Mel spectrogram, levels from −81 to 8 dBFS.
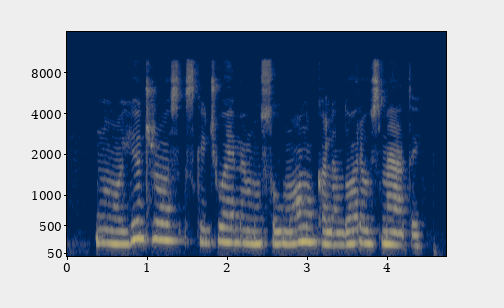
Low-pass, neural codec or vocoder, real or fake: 9.9 kHz; vocoder, 22.05 kHz, 80 mel bands, Vocos; fake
